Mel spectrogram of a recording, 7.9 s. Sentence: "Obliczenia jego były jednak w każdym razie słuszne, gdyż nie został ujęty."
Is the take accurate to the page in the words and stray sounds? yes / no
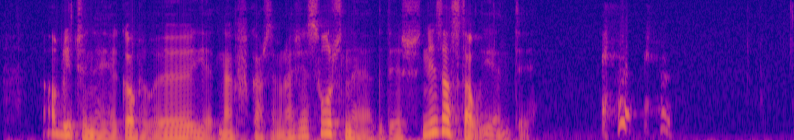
no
